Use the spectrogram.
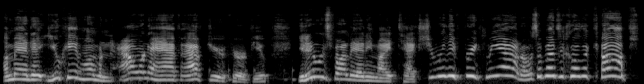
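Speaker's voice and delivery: a scared parent venting; upset yelling. Acted. Dad confronting his daughter after curfew, frantic and loud.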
